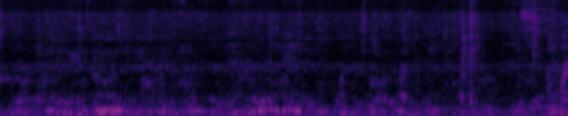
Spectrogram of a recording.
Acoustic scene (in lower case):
crowded indoor space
